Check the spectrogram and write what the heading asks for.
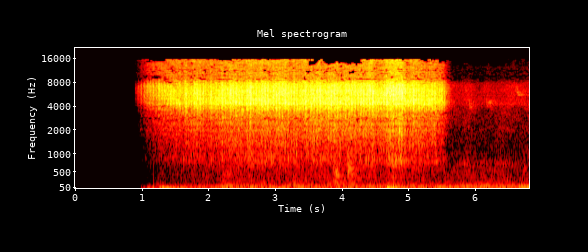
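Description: Steam hissing steadily from a pressure cooker's valve while the cooker is at full pressure. The hiss starts about a second in and cuts off abruptly some four and a half seconds later.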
